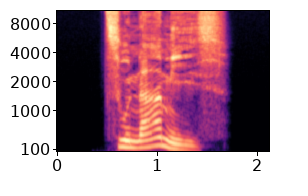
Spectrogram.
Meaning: plural of Tsunami
- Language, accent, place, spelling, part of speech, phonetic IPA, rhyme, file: German, Germany, Berlin, Tsunamis, noun, [t͡suˈnaːmis], -aːmis, De-Tsunamis.ogg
